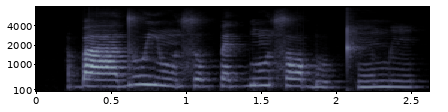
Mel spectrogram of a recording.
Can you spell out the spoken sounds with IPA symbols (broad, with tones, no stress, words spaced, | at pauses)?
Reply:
ɓaː˨du˦ jũ˦˨so˦˨k͡pɛ˦ ɡ͡bũ˦ sɔ˦ɓu˨ kʰĩ˨˦mi˦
